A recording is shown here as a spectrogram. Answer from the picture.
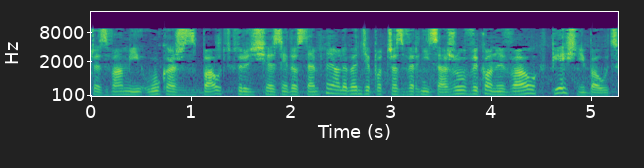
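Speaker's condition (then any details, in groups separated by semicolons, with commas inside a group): No condition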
